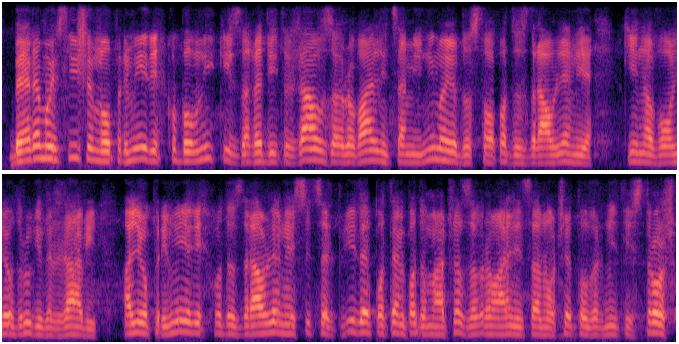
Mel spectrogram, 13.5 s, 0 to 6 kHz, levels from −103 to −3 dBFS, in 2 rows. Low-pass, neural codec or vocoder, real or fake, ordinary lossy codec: 5.4 kHz; codec, 16 kHz in and 24 kHz out, 1.1 kbps, FireRedTTS-2 codec; fake; Opus, 24 kbps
